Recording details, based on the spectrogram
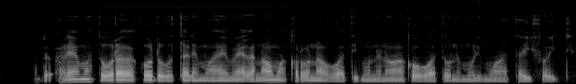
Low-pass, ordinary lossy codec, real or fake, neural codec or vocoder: none; none; real; none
